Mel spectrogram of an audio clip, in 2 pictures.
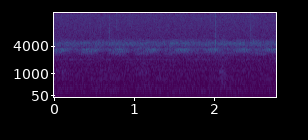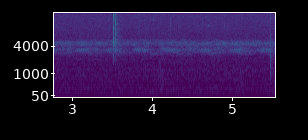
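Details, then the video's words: End-of-summer insects calling at midnight, September 2020, in rural Yurihama, Tottori, Japan: a continuous high-pitched trilling band that pulses gently, with a few snapping pops from wood burning in a stove. "the voice of insects"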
